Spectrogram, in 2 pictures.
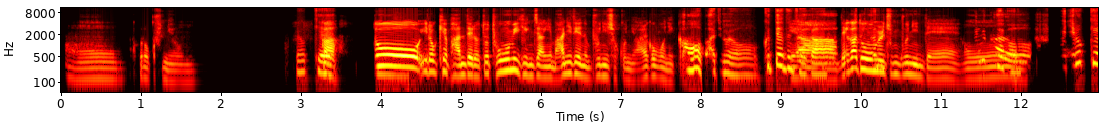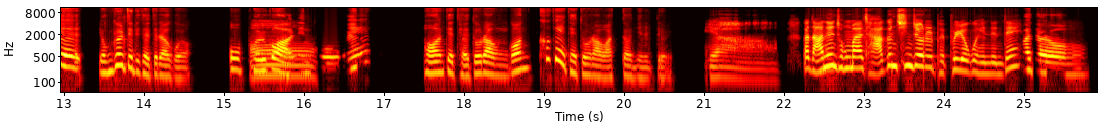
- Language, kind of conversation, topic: Korean, podcast, 우연한 만남으로 얻게 된 기회에 대해 이야기해줄래?
- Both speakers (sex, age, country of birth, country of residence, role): female, 45-49, South Korea, France, guest; female, 45-49, South Korea, United States, host
- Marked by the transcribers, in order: none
